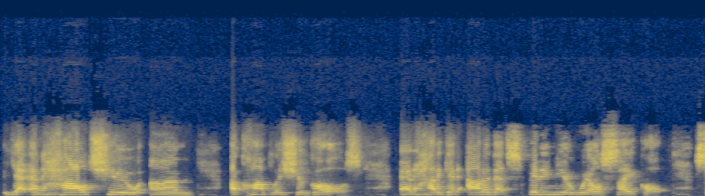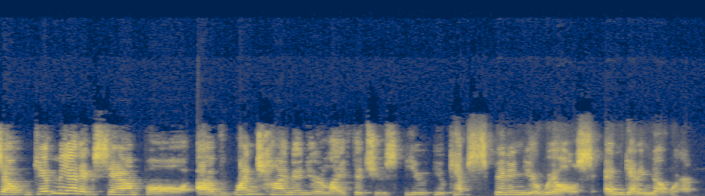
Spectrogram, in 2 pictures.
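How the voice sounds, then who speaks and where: A woman's voice: a little high, fairly even intonation, measured pace, a bit bright, highs cut off. A woman in her sixties hosting a motivational live stream, talking in a loose, rambling way with lots of "you know". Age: 60s. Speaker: livestream host. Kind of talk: casual motivational chat.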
